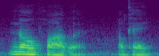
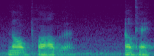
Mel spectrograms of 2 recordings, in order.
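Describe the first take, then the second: No difference in how they are said.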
